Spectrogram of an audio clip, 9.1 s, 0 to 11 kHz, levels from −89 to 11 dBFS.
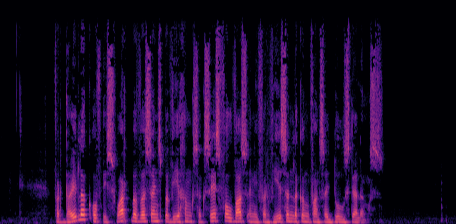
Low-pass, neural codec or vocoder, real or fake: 9.9 kHz; none; real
